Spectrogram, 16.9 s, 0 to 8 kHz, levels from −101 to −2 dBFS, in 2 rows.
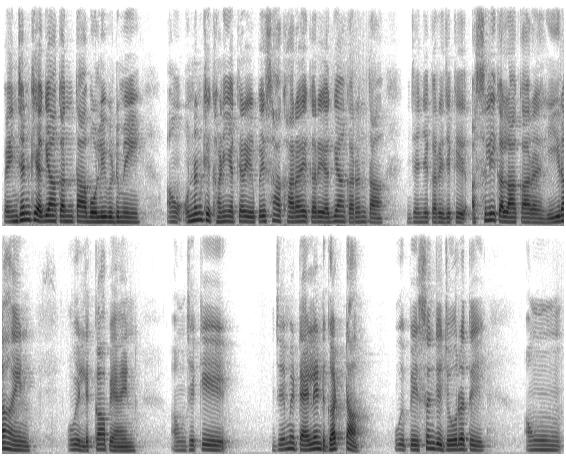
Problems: none marked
